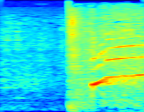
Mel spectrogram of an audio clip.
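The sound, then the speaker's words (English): A police car siren abruptly starts up and begins its rising wail, loud, over a low background rumble in a brief burst, as police vehicles search for a suspect in the countryside of Central California's wine country. “we have watched as dozens upon dozens of police cars push through this perimeter into the countryside behind me”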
